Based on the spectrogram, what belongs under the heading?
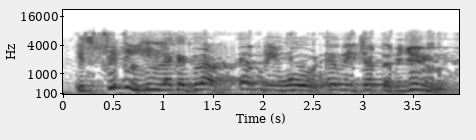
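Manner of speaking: ordinary talk, nothing marked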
